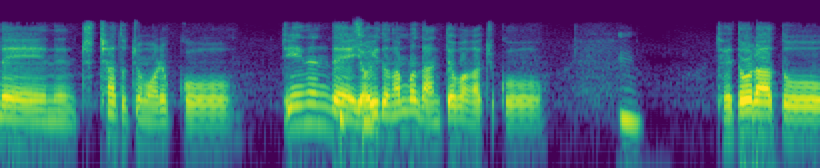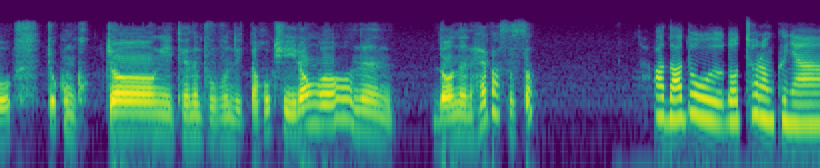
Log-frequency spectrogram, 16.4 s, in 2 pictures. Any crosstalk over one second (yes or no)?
no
